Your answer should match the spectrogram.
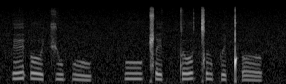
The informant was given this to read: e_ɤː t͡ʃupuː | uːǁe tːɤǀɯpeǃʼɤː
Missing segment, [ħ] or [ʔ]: ʔ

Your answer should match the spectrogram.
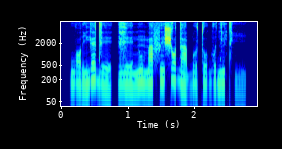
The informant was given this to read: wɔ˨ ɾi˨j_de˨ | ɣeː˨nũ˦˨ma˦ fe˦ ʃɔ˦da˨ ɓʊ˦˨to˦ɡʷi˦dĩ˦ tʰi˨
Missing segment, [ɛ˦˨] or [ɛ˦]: ɛ˦˨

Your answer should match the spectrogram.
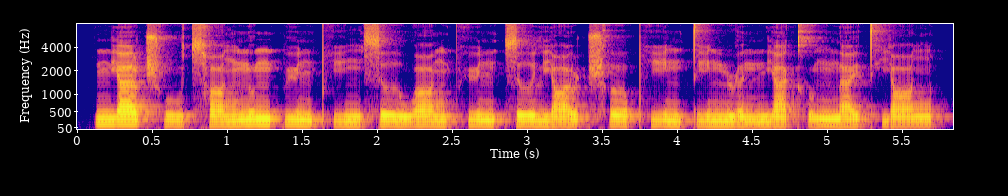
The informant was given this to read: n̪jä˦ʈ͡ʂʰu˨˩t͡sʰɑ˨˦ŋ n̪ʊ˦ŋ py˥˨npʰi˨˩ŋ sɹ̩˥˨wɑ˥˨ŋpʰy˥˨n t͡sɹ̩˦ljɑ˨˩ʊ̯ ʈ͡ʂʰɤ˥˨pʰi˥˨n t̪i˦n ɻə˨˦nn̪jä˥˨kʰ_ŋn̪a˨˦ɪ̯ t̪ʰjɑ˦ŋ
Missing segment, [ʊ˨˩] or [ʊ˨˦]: ʊ˨˩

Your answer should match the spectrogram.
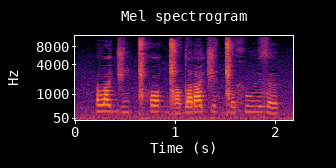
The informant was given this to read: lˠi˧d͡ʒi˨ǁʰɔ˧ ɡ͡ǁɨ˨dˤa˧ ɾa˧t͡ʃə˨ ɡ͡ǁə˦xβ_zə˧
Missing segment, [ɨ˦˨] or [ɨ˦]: ɨ˦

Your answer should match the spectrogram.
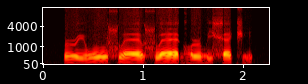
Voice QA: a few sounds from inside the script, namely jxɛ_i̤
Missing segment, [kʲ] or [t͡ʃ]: t͡ʃ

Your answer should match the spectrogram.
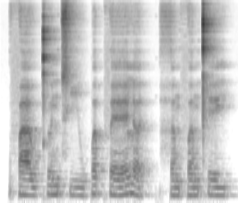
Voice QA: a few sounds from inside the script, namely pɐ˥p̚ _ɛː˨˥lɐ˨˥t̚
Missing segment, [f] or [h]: f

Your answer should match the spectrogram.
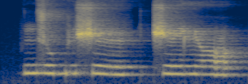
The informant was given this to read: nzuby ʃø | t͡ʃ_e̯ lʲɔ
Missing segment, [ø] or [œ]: ø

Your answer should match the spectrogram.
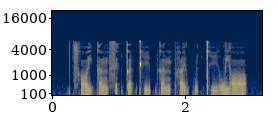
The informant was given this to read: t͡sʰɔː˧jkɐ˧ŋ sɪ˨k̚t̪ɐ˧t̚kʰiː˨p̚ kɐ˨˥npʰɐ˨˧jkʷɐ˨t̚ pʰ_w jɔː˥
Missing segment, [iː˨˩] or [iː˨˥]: iː˨˥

